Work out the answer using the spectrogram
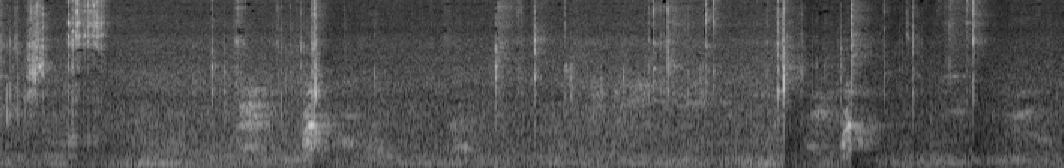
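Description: Plastic clicks and small rattles as AA batteries are fitted into a solar flood light's plastic remote control and its battery cover is handled. A dog barks briefly twice in the background.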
